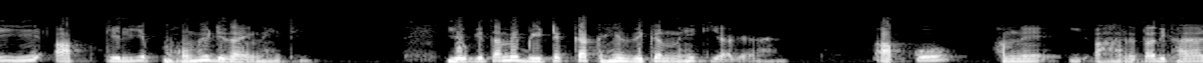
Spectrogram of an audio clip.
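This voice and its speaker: A man with a fairly high-pitched voice presents an informal explainer for his online viewers. He reads formal text aloud, then comments on it directly, repeating key phrases to drive them home. The sound is somewhat dull and lo-fi. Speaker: YouTube channel host presenting documents.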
